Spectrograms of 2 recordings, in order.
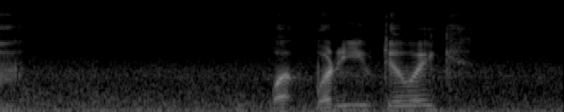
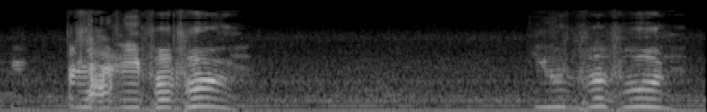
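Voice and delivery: angry yell; 9 semitones higher than usual. Real, not acted. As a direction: yell it at the driver. Yelling at another driver.

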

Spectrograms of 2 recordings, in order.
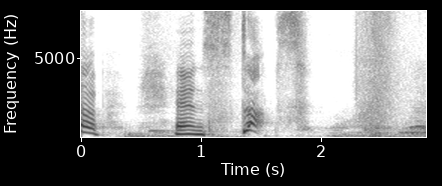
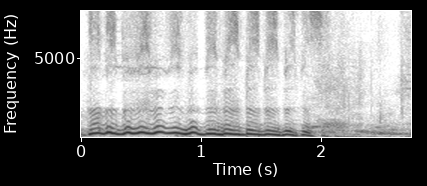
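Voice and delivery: bee sound; 3 semitones lower than usual. Shown as a demonstration. Leading kids in buzzing while they eat. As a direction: buzz while pretending to eat. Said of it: "make a little bee sound while you eat".

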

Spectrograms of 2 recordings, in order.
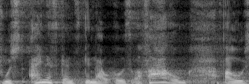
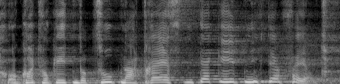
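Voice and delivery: raised-pitch fretting at the station; flustered traveler; 6 semitones higher than usual. Acted. Passenger asking station staff for the Dresden train, flustered. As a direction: play a flustered passenger getting corrected.

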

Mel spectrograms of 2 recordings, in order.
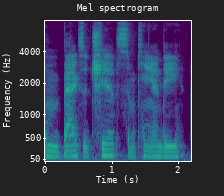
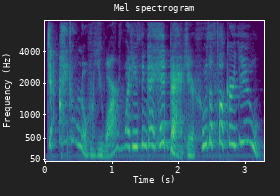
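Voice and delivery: much higher, louder, fast and frantic; panicked shout; 7 dB louder, faster than usual. Acted. Hidden woman yells at the intruder in panic. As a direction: screech at the stranger in fright.

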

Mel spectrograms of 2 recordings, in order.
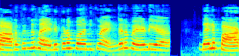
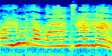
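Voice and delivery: frightened pleading; 7 semitones higher than usual. Acted. Girls beg the kidnapper.

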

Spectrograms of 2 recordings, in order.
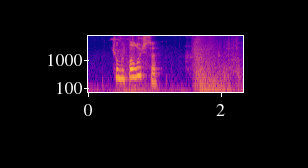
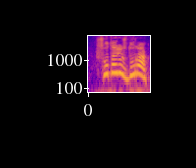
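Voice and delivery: higher mock scolding; 6 semitones higher than usual.

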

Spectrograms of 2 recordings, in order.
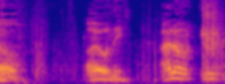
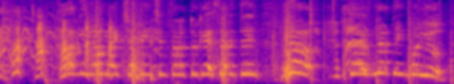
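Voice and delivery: excited mock rant; 8 semitones higher than usual. Continues laughing mock rant.

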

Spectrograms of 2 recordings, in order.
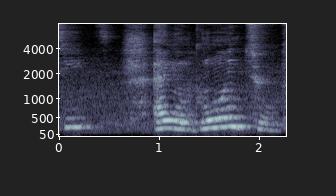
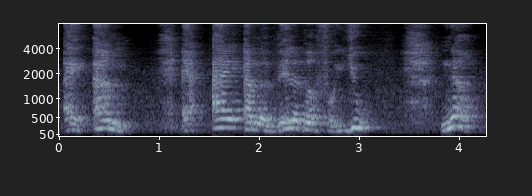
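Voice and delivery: ordinary talk, nothing marked

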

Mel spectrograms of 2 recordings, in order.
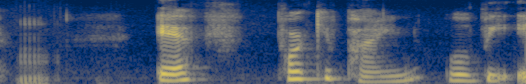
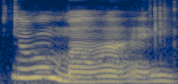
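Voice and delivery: ordinary talk

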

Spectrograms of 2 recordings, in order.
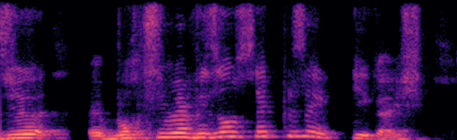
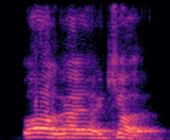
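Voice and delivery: ordinary delivery

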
